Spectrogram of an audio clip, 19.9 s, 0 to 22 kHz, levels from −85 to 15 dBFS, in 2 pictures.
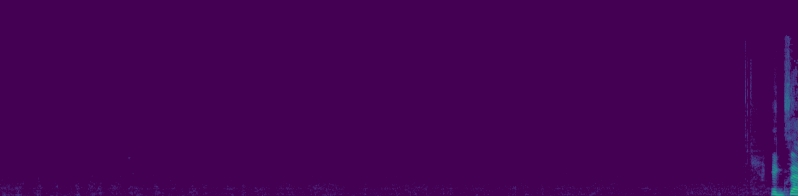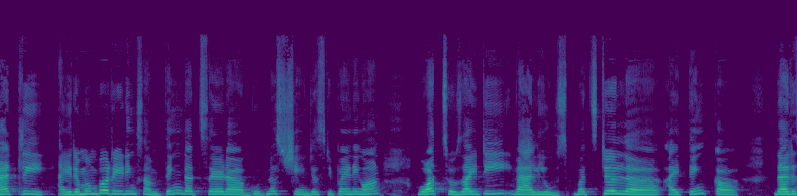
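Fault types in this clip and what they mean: Listening closely to this speech recording, nothing stood out as a problem at any point.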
